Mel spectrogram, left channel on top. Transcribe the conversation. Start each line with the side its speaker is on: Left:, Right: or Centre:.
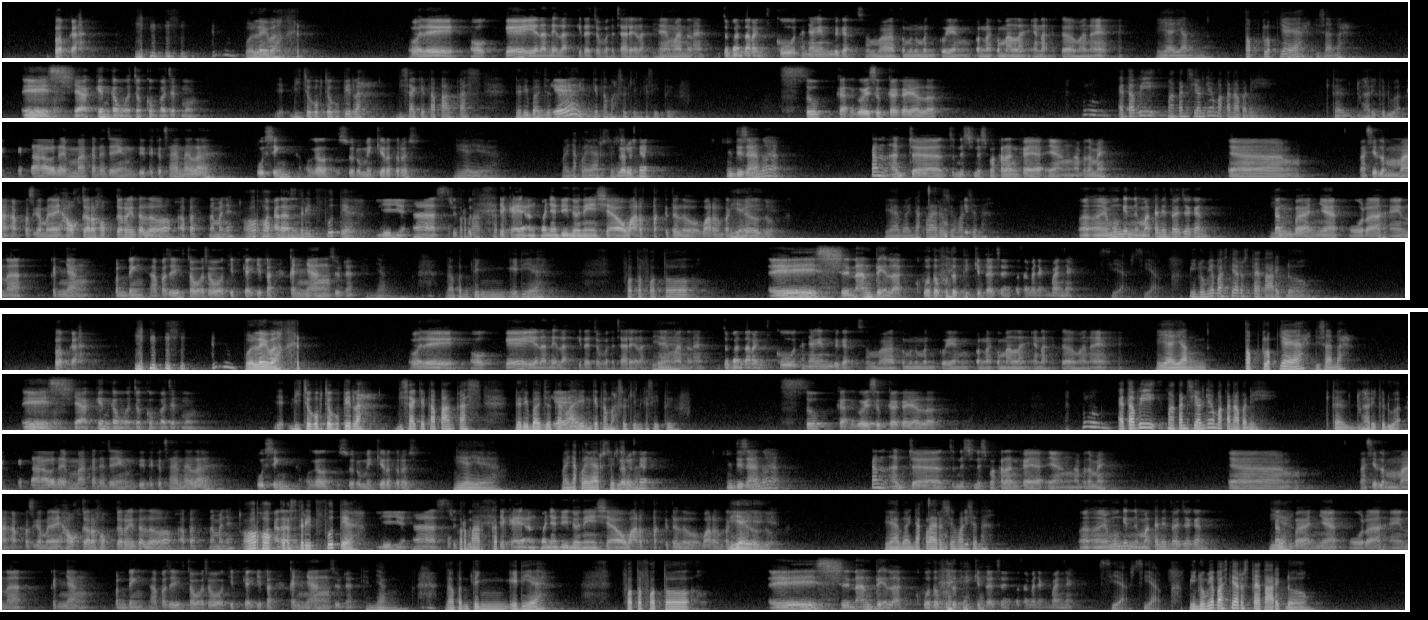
Left: klub kah?
Right: <laughs> Boleh bang.
Left: Boleh. Oke, ya nanti lah kita coba cari lah
Right: Iya,
Left: yang mana. Coba ntar aku tanyain juga sama temen-temenku yang pernah ke Malah enak ke mana ya.
Right: iya yang top klubnya ya di sana.
Left: Is, yakin kamu cukup budgetmu?
Right: Ya, dicukup-cukupin lah. Bisa kita pangkas dari budget
Left: Oke.
Right: yang lain kita masukin ke situ.
Left: Suka, gue suka kayak lo.
Right: Hmm. Eh tapi makan siangnya makan apa nih? Kita hari kedua.
Left: Nggak tahu lah, makan aja yang di dekat sana lah. Pusing kalau suruh mikir terus.
Right: Iya iya, banyak lah ya harusnya
Left: Nggak
Right: di
Left: harusnya
Right: sana.
Left: di sana kan ada jenis-jenis makanan kayak yang apa namanya? Yang nasi lemak apa segala macam. Hawker, hawker itu loh, apa namanya?
Right: Oh hawker
Left: Makanan
Right: street food ya,
Left: Iya, street
Right: hawker
Left: food.
Right: market.
Left: Ya kayak anggapannya di Indonesia warteg gitu loh, warung Tegal
Right: Iya iya
Left: tuh.
Right: iya. Ya banyak lah harusnya
Left: Ya Mungkin
Right: mah di sana.
Left: eh, eh, ya mungkin makan itu aja kan.
Right: Iya.
Left: Kan banyak, murah, enak, kenyang. Penting apa sih cowok-cowok kit- kayak kita? Kenyang sudah.
Right: Kenyang. Nggak penting ini ya, foto-foto.
Left: Eh, nanti lah. Foto-foto
Right: <laughs>
Left: dikit aja, nggak usah banyak-banyak.
Right: Siap, siap. Minumnya pasti harus teh tarik dong.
